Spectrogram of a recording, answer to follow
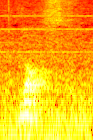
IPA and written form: lɒst (lost)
